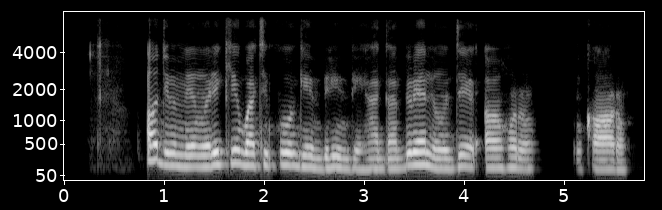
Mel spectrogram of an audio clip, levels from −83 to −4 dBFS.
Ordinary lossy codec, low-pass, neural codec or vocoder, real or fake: none; 7.2 kHz; codec, 32 kHz, 1.9 kbps, SNAC; fake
